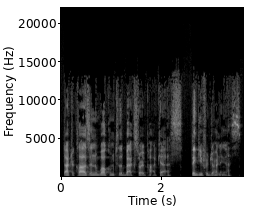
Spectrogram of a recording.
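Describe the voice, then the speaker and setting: Low-pitched man hosting a podcast. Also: steady tone, brisk, creaky. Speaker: podcast host, physician. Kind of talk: conversational podcast interviewing.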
